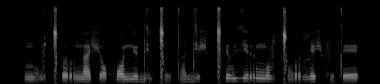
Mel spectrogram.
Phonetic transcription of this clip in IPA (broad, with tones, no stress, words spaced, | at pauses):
nɔ̤˨˦vǀʰɤ˨rna˧ʃɔ˨ fɔ˧ nʲɔ˧dʲɤ˧ ǀe̤˨ta̤˦ dʲe˧ʃǀʰɪ˦v zʲɛ˦rŋʷɛ˦vǀɔ̤˧rɮe˦ʃ fe̤˨te˦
